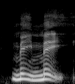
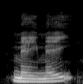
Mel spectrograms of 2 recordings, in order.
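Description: First: Both syllables have a falling fourth tone. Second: The syllables have a dipping then a rising tone. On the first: This is the ordinary word for a younger sister. "妹妹两个妹字都是四声" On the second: This is said in a more affectionate way. "讲得比较亲切的时候，我们会说美眉，那是3 声跟2 声"

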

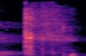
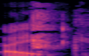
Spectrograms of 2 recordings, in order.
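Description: First: The name has a short vowel, rhyming with kick. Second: The name has a long vowel, rhyming with bike. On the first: The speaker calls it wrong. "I used to say Ick" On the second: The speaker calls it right. "I think he pronounces it Ike"

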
